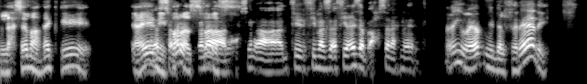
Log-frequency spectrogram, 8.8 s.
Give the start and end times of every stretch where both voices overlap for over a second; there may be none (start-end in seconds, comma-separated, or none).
2.1-3.7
